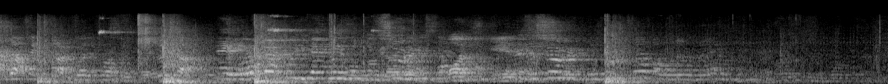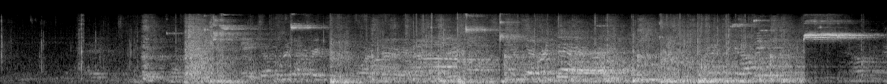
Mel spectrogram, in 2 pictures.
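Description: Sneakers squeak sharply on the court floor.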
